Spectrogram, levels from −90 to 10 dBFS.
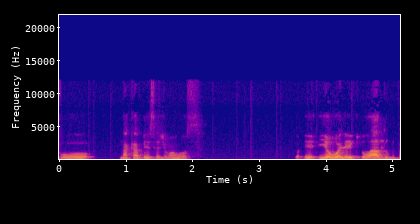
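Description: No technical faults can be heard anywhere in this speech recording. Nothing in it calls for a timestamp or a repair.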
